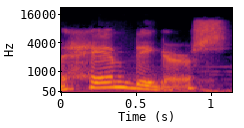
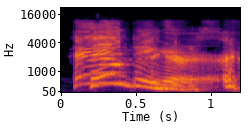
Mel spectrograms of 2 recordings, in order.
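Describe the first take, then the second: First: The word is said flatly, without excitement. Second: The word is exclaimed loudly and excitedly. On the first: The speaker calls it wrong. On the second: The speaker calls it right.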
